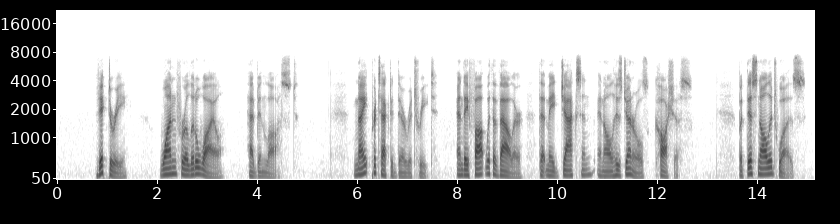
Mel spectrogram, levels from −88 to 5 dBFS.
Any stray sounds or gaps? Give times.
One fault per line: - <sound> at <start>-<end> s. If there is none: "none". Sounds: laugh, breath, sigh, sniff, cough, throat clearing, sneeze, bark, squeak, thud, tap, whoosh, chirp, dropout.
none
